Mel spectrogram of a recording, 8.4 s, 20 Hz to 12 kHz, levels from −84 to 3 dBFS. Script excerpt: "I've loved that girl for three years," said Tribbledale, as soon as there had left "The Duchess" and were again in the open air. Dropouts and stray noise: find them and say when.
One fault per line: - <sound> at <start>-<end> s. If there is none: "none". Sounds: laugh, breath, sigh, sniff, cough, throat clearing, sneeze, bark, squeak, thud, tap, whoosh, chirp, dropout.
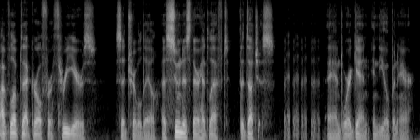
- laugh at 5.7-6.4 s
